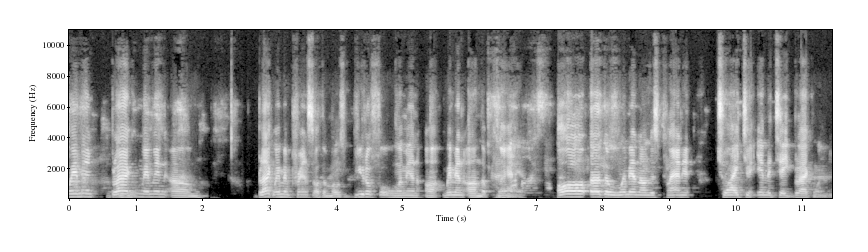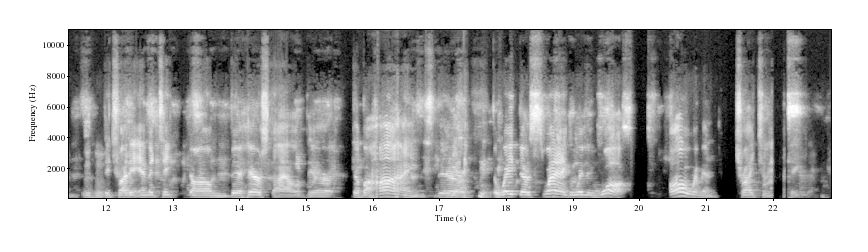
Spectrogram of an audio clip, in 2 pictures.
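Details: Adult speaker, likely male; ordinary conversational speech.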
